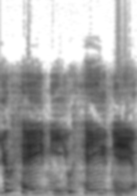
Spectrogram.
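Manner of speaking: high, swooping character voice. Imitating a character's repeated line: voice like a Wish on a Star character. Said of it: "I sound like freaking the one character from, uh, Wish on a Star".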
